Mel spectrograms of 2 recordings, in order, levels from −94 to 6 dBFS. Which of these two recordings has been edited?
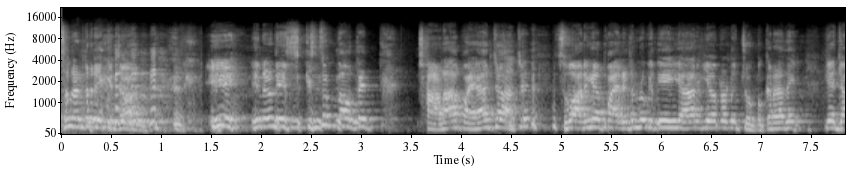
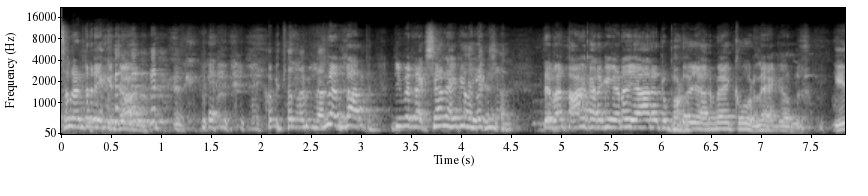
first; 1 cut; at 1.3 s

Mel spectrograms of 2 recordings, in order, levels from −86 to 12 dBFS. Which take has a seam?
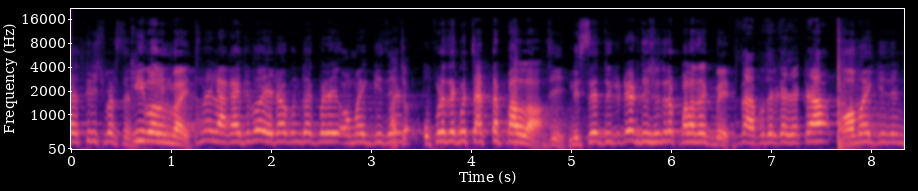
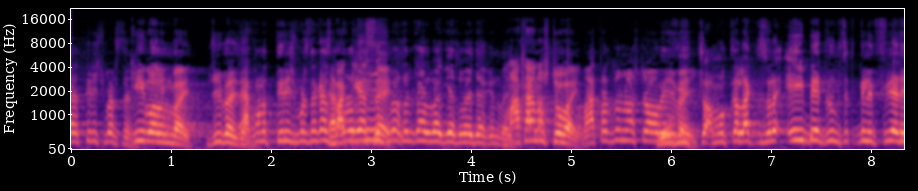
first; 2 cuts; at 1.3 s, 6.6 s

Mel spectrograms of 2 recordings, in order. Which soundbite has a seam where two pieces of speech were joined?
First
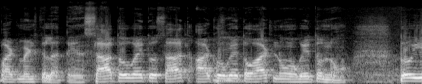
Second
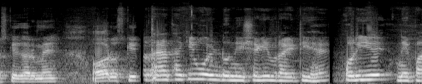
second; 1 cut; at 1.4 s

